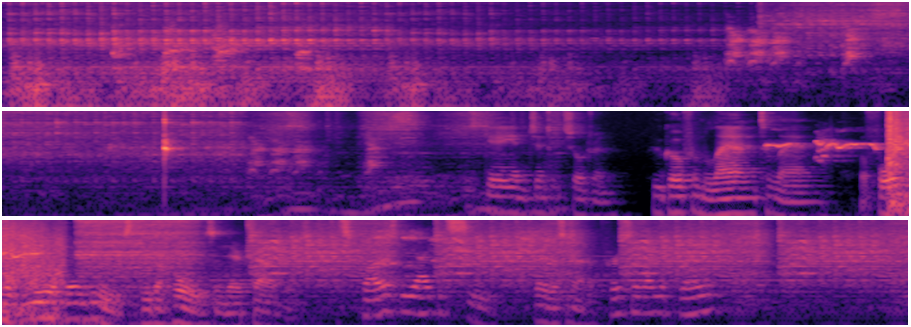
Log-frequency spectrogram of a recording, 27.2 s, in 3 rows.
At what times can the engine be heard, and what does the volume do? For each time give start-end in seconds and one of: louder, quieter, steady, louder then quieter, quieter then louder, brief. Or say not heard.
0.0-14.7 quieter
18.9-27.1 steady.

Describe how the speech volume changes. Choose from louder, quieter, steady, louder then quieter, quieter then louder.
louder then quieter.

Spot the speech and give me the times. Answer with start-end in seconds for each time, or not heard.
13.7-25.3.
